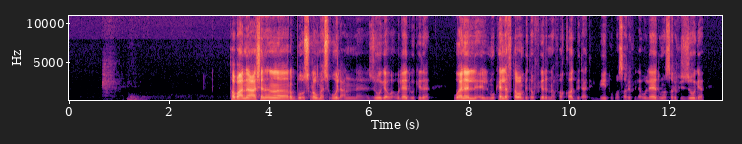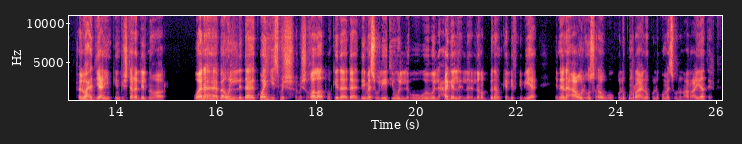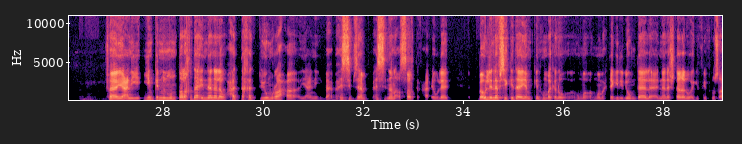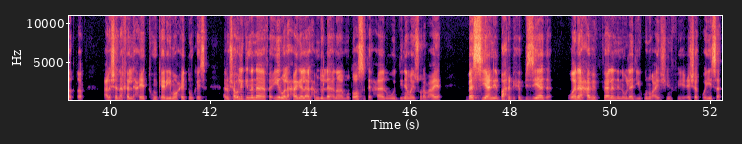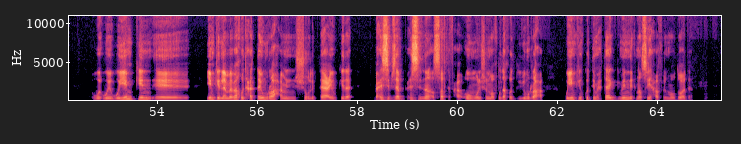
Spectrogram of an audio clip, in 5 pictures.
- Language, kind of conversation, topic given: Arabic, advice, ليه بحس بالذنب لما بحاول أسترخي وأفصل بعد الشغل؟
- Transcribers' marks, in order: other background noise; static; background speech; tapping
